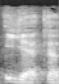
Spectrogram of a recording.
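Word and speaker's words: إِيَّاكَ: Si vous dites Iyyaka, si vous vous contentez de dire Iyyaka de manière tout à fait normale, c'est là où l'on peut tomber dans l'erreur. Donc, bien prononcer la shidda sur la lettre Ya.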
